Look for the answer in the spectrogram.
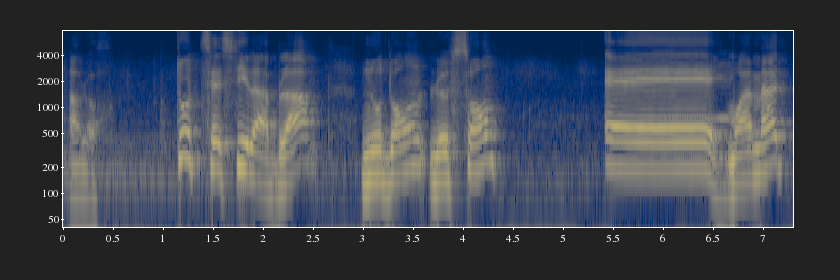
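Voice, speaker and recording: A man's voice: fairly high pitch, sing-song, slow pace, a little mellow. A man teaching French in a classroom, patiently repeating words and asking often if the students follow. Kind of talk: classroom lesson. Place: classroom with a board.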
